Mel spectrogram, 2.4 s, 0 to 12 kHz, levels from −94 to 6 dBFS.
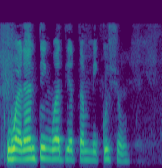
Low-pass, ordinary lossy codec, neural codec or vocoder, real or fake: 7.2 kHz; AAC, 64 kbps; none; real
